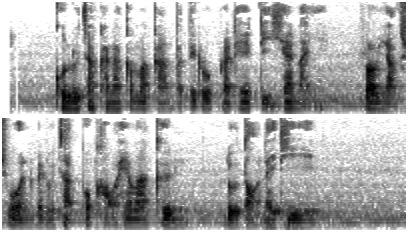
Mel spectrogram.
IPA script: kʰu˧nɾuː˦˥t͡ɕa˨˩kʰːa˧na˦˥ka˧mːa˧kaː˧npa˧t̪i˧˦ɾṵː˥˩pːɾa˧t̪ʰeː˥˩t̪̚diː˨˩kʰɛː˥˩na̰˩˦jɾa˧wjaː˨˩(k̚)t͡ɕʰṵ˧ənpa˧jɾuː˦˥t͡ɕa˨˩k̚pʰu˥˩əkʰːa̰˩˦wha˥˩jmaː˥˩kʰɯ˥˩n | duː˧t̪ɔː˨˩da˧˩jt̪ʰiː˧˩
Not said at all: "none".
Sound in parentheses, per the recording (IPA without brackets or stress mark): k̚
